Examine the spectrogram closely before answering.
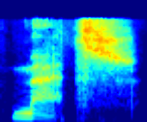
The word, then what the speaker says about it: maths: The Brits say maths, but the Americans say math. So you can always tell if it's an American because they'll say math.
